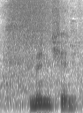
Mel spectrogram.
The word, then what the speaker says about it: München: se escribe otra vez m n c y münchen eso es la pronunciación en Do Cómo se pronuncia ahora es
